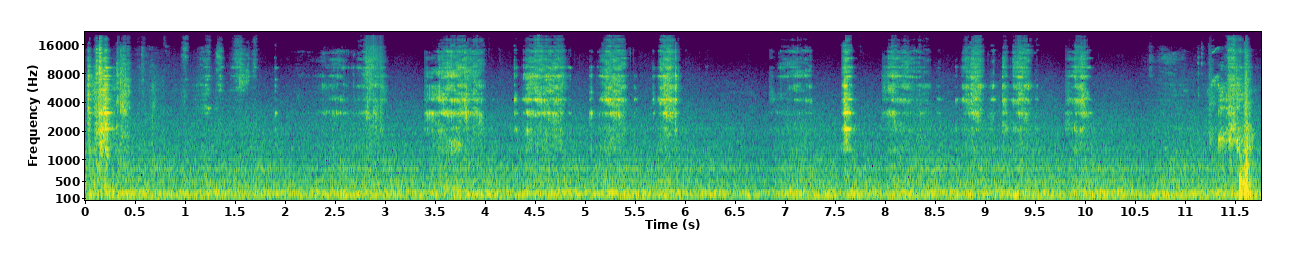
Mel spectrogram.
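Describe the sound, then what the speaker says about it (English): A metal file rasping against the end of silver bezel wire in a silversmithing workshop, a close series of short, scratchy back-and-forth strokes in an uneven rhythm, quiet but clear against a soft background hum. "when I go to shape this, first off I'm going to file the end a little bit."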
